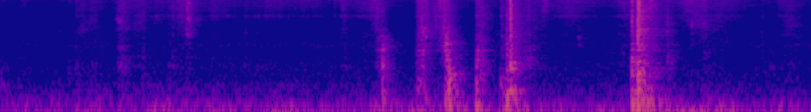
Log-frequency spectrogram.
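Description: Tarot cards handled in the hand: faint, short flicking and sliding clicks as cards are drawn from the deck, in a cluster about two seconds in and a stronger one just after three seconds.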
